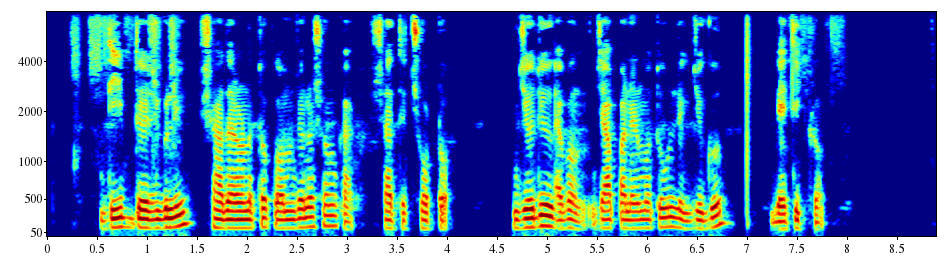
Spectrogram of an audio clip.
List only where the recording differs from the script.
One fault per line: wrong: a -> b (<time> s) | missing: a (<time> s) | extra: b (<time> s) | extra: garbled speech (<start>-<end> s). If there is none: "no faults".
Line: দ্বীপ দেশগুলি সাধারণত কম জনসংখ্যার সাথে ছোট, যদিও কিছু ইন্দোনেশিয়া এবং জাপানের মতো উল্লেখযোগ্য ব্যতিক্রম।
missing: কিছু ইন্দোনেশিয়া (5.0 s)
